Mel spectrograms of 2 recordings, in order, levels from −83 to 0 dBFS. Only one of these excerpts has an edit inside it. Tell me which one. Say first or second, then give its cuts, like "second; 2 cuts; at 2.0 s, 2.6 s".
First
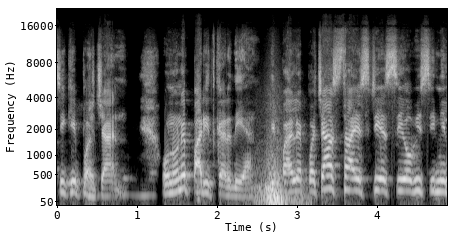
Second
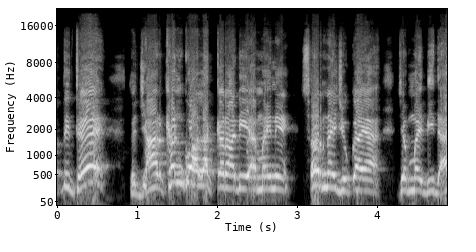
first; 1 cut; at 2.5 s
